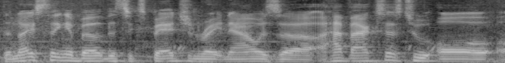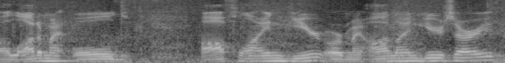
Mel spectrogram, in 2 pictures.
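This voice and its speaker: A man streaming a game live, chatting casually with viewers, swearing and reacting loudly, his voice going a little hoarse. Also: mid-range voice, a little fast, a little hiss or hum. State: slightly hoarse, losing voice. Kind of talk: casual live-stream chat while playing. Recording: faint game music behind.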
